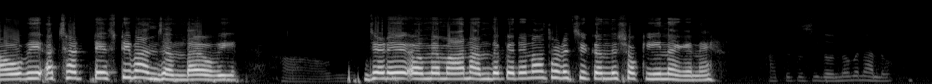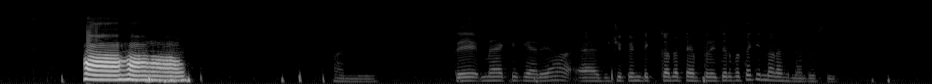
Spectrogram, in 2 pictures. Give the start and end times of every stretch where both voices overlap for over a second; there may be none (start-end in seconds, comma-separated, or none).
none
